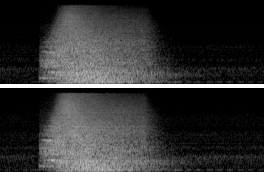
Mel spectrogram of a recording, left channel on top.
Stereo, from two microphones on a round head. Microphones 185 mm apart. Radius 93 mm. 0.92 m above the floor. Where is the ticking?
No ticking in this recording.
